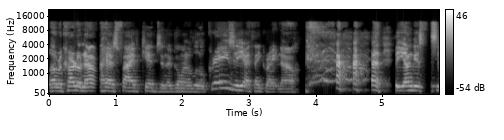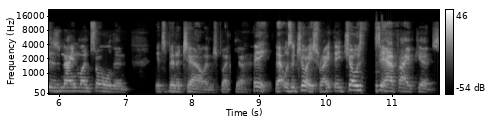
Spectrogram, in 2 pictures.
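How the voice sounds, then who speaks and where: A fairly high-pitched man's voice in an upstate New York accent, with ordinary pitch variation at a moderate pace. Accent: American (upstate New York). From upstate New York (Ithaca). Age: 60s. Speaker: author and speaker. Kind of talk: podcast interview. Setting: podcast recording.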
